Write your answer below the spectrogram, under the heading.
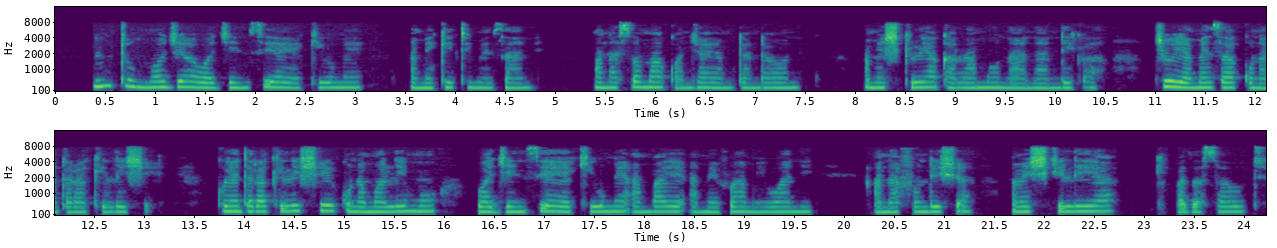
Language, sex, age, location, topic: Swahili, female, 18-24, Nairobi, education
